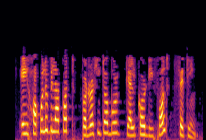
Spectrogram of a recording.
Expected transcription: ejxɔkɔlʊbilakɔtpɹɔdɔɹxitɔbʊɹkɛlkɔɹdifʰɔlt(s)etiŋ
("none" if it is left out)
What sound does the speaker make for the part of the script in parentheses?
s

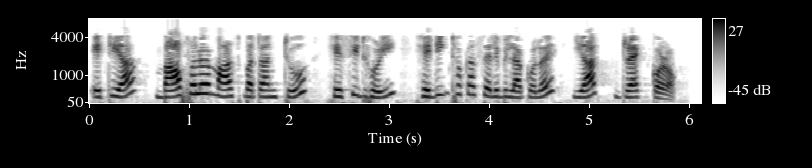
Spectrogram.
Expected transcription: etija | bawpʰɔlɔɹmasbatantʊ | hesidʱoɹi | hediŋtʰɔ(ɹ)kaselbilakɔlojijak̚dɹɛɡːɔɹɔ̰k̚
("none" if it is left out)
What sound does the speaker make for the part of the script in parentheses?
none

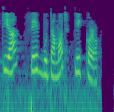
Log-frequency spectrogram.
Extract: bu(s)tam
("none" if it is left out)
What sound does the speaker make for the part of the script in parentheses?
none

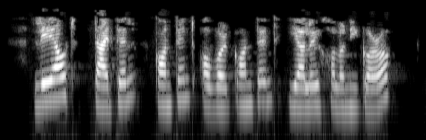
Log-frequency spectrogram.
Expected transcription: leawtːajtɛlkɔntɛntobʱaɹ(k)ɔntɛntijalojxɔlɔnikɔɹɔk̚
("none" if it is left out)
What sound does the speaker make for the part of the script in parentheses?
k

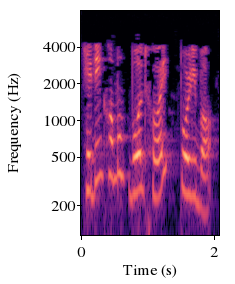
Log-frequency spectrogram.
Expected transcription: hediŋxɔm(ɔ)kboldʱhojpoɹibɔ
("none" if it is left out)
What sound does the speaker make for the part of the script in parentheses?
u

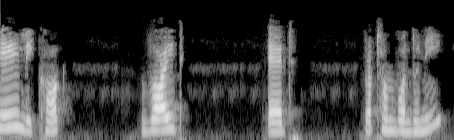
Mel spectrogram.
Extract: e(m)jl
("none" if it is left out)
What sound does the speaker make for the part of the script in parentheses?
none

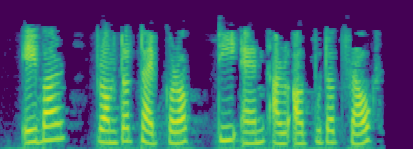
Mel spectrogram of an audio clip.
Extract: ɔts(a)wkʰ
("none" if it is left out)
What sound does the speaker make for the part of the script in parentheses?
a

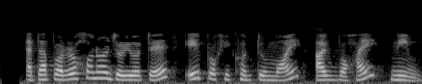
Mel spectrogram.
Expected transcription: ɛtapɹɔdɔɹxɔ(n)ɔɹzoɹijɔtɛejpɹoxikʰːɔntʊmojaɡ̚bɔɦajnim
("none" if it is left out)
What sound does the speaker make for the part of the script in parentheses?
n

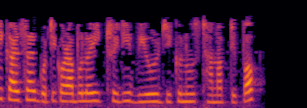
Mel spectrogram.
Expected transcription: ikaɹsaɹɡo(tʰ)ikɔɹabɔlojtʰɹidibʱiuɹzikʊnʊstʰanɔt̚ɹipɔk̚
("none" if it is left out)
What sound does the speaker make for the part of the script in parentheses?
t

